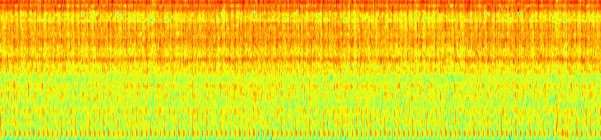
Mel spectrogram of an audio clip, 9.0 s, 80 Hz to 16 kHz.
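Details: Suzuki F6A engine at idle: fast, even metallic knocking about three per second, bottom-end knock from lost oil pressure after the oil pump failed.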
